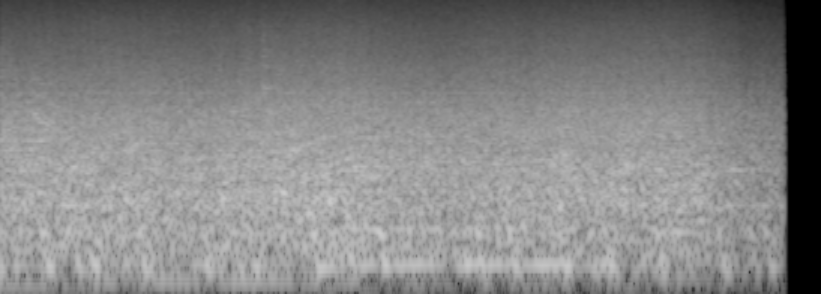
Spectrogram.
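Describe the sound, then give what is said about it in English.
A steady, dense rush of ocean water and wind churns past below a cruise ship. It is continuous and fairly loud, with no distinct breaks or voices, fading slightly before cutting off. “You're on the edge of the edge. You're always looking at the ocean.”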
